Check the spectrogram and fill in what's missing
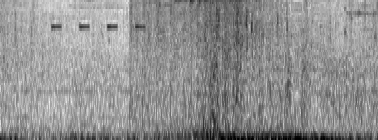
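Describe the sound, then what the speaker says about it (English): A frag grenade detonates in Gears of War, a dull low boom that swells midway and rumbles on with broadband noise beneath faint high game tones. "Throwing frag!"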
